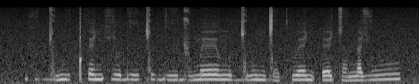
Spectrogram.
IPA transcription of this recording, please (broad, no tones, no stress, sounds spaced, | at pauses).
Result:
ç ṳ ɡ͡ǀ ṳ ɲ ɛ̤ ǃʰ ɛ ɲ ç e ʊ̯ dʱ e̤ ǀ ṳ ɡʱ e̤ ɖ͡ʐ o̤ m ɛː ŋʷ e ɡ͡ǀ uː ɲ ɡ͡ǀ a̤ kʷʰ ɛː ɲ ʔ ɛ c a̤ n a ʑ uː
